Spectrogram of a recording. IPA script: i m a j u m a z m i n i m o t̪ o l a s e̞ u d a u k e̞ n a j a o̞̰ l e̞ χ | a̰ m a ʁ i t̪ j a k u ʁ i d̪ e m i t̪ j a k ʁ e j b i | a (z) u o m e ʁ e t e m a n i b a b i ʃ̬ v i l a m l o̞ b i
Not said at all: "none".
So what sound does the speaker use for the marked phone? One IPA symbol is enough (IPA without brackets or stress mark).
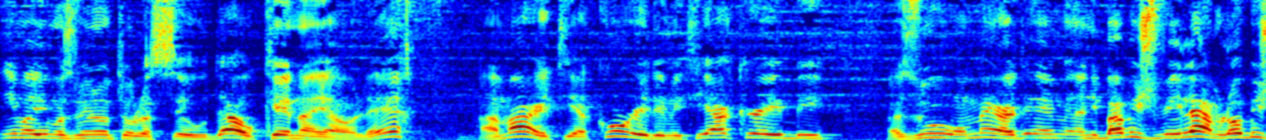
z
